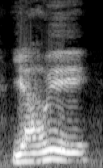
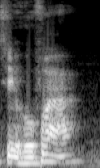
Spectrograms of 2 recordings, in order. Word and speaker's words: Yahweh: Jadi, pelafalan Yabe dalam tradisi Samaria itu adalah kunci bagi Gesenius untuk menyimpulkan bahwa YHWH kemungkinan besar dulu diucapkan Yahwe bukan Jehova. Dari sinilah rekonstruksi Yahwe menjadi populer di dunia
